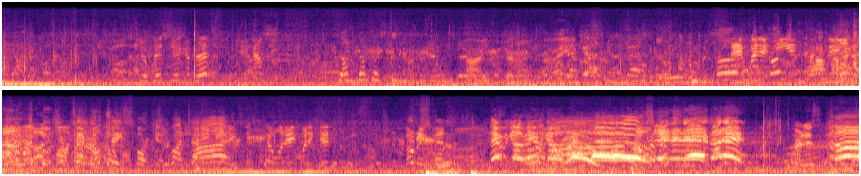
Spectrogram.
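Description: Voices of players and spectators call out outdoors.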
